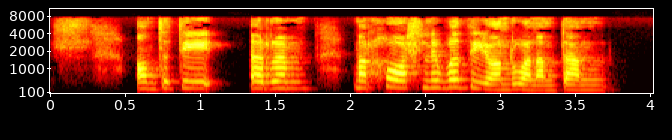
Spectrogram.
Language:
Welsh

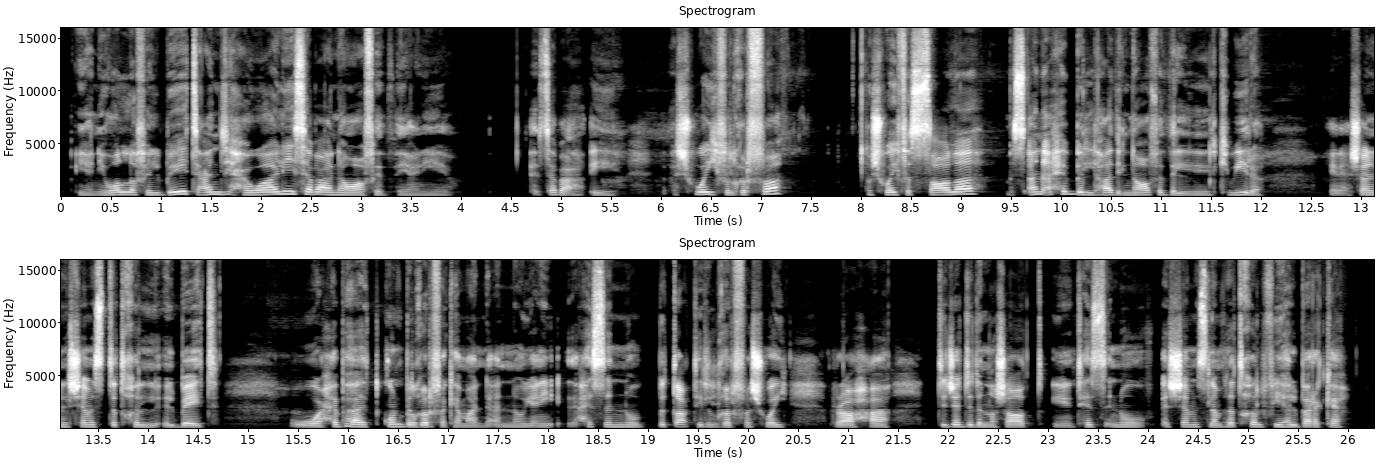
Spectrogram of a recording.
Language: Gulf Arabic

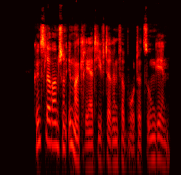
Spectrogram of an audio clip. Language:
German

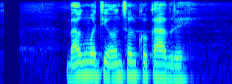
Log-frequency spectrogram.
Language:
Nepali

